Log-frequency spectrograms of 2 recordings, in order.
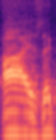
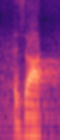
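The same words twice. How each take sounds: First: The first vowel is clearly pronounced. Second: The first vowel is nearly dropped. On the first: The speaker calls it wrong. "it's not Isaac" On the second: The speaker calls it right. "You can hardly hear the I"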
